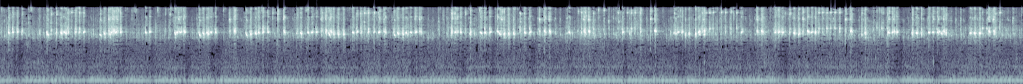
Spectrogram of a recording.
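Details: Live crickets sing a near-continuous high trilling chorus, dense rapid pulses of shrill chirping with only momentary gaps, against a faint low hum.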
